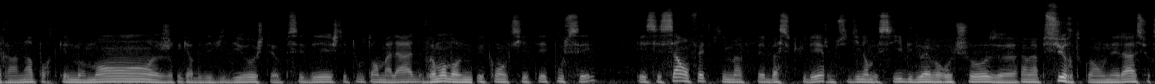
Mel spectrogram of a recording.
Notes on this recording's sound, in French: Ways (Genappe). Le bruit du vent dans les feuilles en guest en plus du couple d'invités multipreneurs, slasheurs.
